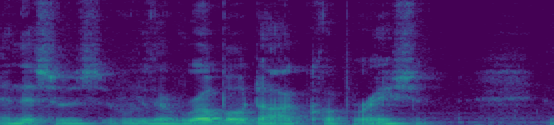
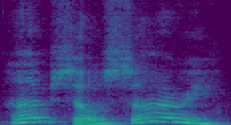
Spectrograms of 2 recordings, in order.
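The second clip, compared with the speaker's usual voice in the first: sympathetic; 11 semitones higher, slower than usual. Acted.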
